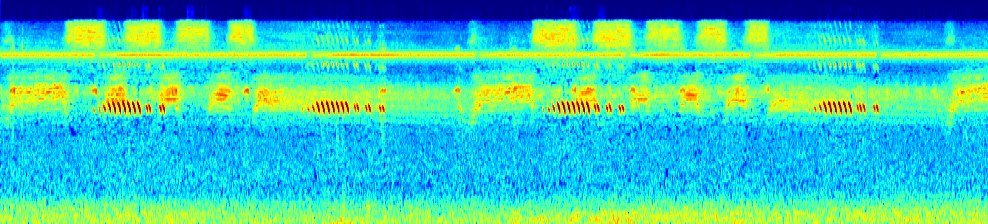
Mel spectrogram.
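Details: Open-field strawberry patch insects recorded by a dropped smartphone during seedling planting. Four separate volleys of quick, high, clicking chirps come every few seconds, layered over a persistent shrill hum and rhythmic high buzzing.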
